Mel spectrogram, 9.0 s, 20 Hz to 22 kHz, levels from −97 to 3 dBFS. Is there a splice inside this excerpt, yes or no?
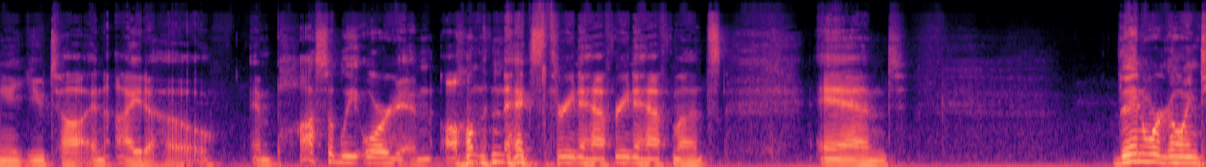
yes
